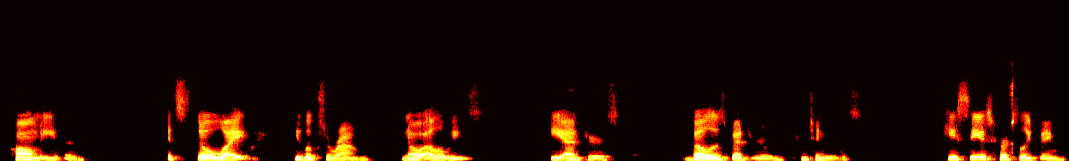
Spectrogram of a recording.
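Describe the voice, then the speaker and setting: A woman narrates a screenplay's action lines in a fairly low voice. The recording is dry and somewhat dull, with little room sound. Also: a little mellow, no echo. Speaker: stage directions reader. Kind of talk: scripted narration, screenplay read aloud.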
